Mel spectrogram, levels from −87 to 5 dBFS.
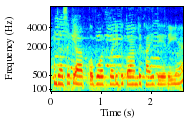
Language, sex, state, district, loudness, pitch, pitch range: Hindi, female, Chandigarh, Chandigarh, -14 LUFS, 225 Hz, 220-235 Hz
